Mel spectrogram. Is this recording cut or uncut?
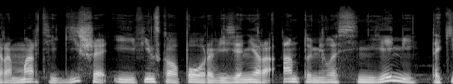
uncut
